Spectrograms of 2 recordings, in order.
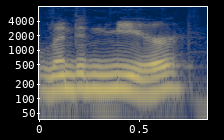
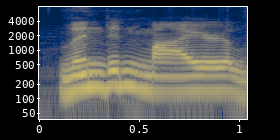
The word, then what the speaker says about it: Lindenmeyer: Not Lindenmere, not Lindenmeyer, Lindenmeyer Lake.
